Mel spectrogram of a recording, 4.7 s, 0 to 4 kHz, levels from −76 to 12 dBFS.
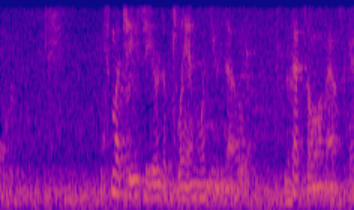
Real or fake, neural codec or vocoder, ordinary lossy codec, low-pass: fake; vocoder, 44.1 kHz, 80 mel bands, Vocos; Opus, 64 kbps; 3.6 kHz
